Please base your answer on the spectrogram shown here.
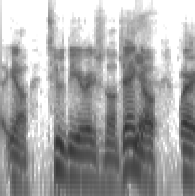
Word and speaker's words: Django: N G O the the D is silent.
